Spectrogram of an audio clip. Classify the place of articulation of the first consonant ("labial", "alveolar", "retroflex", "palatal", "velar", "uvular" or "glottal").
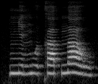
palatal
